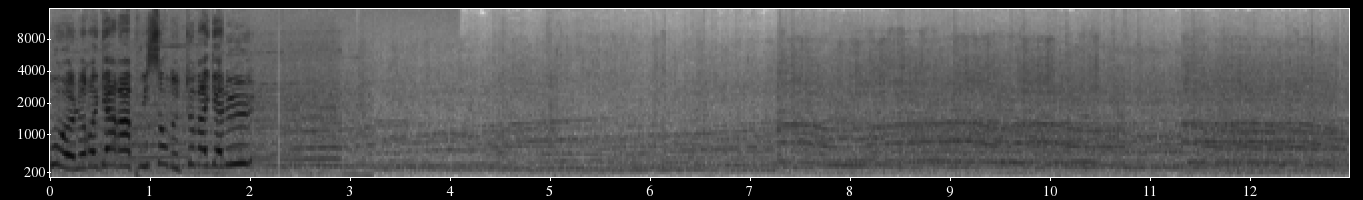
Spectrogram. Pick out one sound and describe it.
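Racing car engines drone steadily, rising and falling in pitch as cars speed past.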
